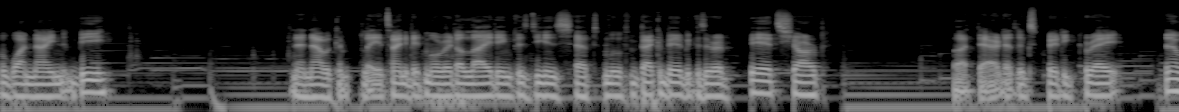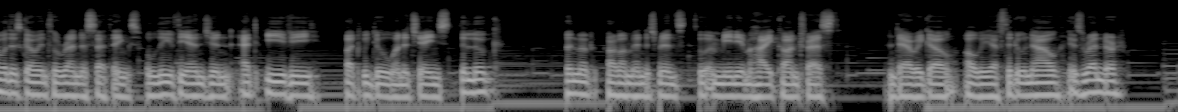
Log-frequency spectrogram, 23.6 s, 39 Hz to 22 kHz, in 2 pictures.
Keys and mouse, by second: 1.7 click, 3.8 click, 4.4 g, 4.5 z, 4.7 z, 5.4 click, 6.1 click, 6.4 g, 6.4 z, 6.6 z, 9.5 click, 16.5-19.1 drag, 23.5 click.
